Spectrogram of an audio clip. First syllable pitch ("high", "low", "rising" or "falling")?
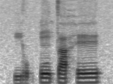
low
